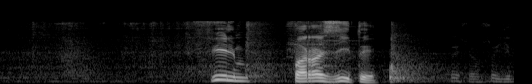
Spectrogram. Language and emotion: Russian, neutral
